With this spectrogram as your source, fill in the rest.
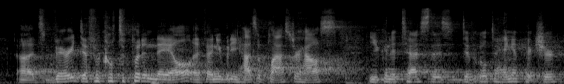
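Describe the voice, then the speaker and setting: Talking at a very fast pace with hardly any pauses, a man with a medium pitch and ordinary pitch variation is heard amid noticeable background noise and audible room echo. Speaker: real estate agent. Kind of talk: virtual open house tour. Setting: walking through house on video stream.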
